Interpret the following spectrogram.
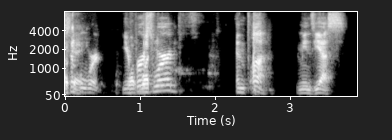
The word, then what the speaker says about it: antla: Your first word, antla, means yes. How do I spell it?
